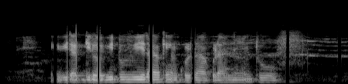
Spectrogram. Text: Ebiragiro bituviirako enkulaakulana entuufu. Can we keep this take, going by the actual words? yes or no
yes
